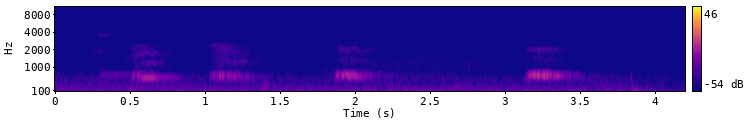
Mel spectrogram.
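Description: Four short, faint whine-like sounds from a dog, unevenly spaced, over a low steady hum, with a single click near the end.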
